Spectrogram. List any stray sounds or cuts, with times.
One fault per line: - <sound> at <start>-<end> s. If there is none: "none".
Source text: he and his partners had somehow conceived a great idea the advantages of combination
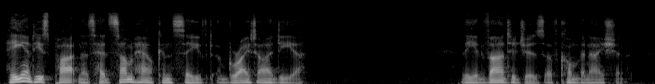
none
